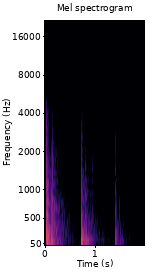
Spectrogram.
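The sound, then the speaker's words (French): Three heavy, booming footsteps climb wooden stairs at an even pace, the wooden steps creaking loudly, each footfall a little fainter than the last. No one speaks. “Le silence règne depuis quelque temps lorsque j'entends des pas lourds qui montent l'escalier. Les marches de bois craquent fortement.”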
